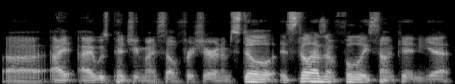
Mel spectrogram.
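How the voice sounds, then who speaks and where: A man's voice: low-pitched, moderate pace, a bit bright. A man in his thirties from Colorado with an American accent, talking enthusiastically and earnestly as an announcer being interviewed. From Colorado, United States. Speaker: sports public-address announcer, interview guest. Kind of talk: conversational interview.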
